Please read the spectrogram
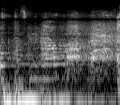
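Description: Live band music loud through a large venue's PA, with heavy bass and a melody line, and the crowd's voices mixed in.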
